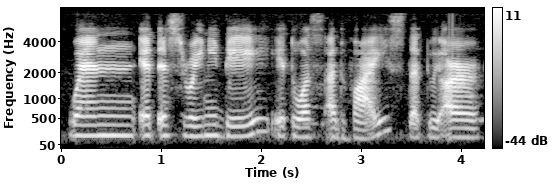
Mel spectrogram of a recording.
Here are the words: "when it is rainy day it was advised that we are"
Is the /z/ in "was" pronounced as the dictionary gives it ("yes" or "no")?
no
